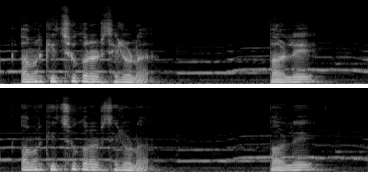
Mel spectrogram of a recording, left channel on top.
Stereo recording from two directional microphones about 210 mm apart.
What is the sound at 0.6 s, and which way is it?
Speech, 20° left (ahead or behind).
